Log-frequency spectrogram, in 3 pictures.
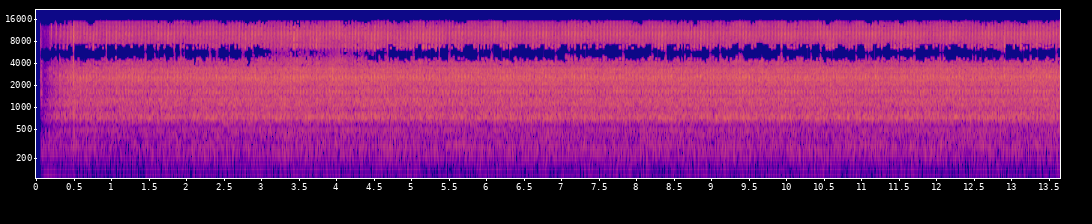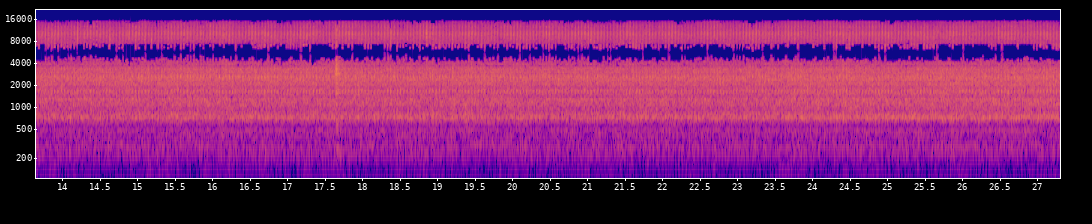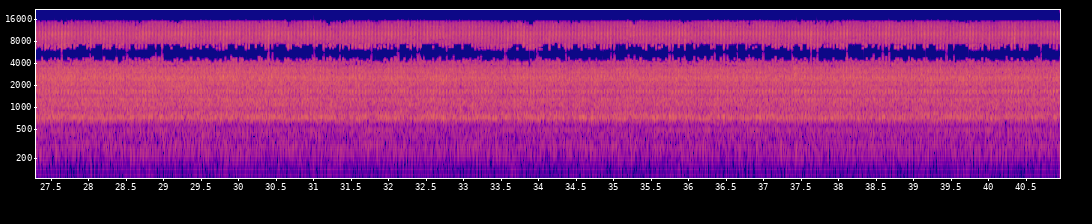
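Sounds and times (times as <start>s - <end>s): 
8mm film projector running: 0.0s - 40.9s
film projector clicking: 17.6s - 17.9s.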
